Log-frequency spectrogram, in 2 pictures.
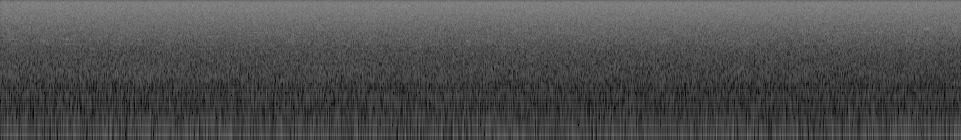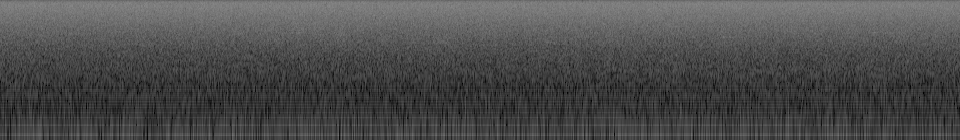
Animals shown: forest ambience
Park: Acadia National Park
